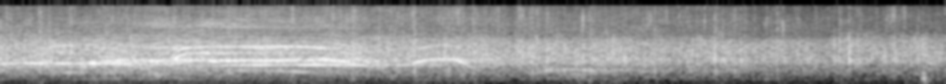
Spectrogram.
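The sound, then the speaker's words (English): An audience claps and cheers together to welcome new members into the family of God, a dense wash of applause with scattered whoops and raised voices, strongest at first and gradually thinning out. “Let's clap, everybody, one more time. Just shout hallelujah.”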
